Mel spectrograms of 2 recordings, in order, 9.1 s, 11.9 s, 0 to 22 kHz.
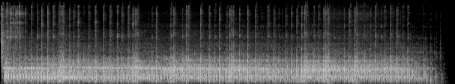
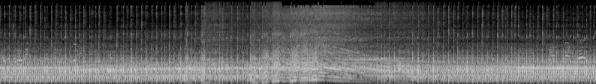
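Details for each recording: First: Barn-find Dolmar 118 Super two-stroke chainsaw, circa 1970, stored in a barn for years, quick cold start: uneven hunting idle burble, about 3.5 beats a second, then dies; choke not helping; owner thinks idle carburetion is off. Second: Circa-1970 barn-find Dolmar 118 Super chainsaw, cold started with choke after a few pulls: high buzzy two-stroke scream dipping and recovering once mid-clip, then steady; runs well and oils, idle somewhat rough.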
